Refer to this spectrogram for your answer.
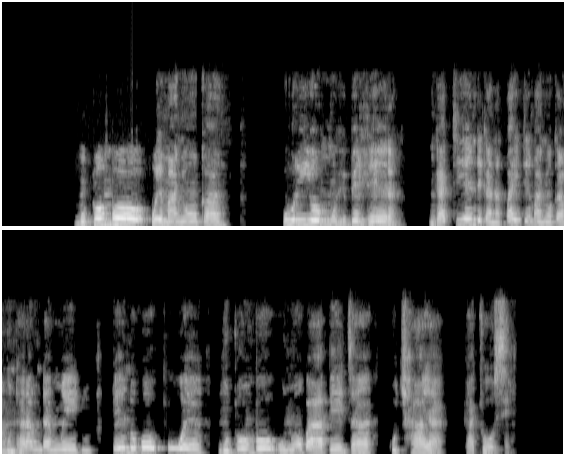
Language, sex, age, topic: Ndau, female, 36-49, health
